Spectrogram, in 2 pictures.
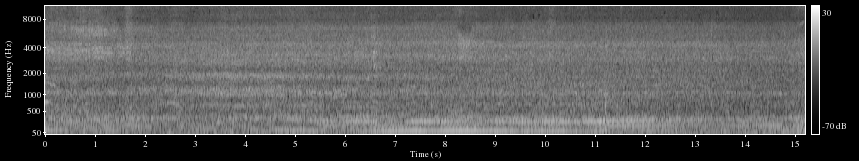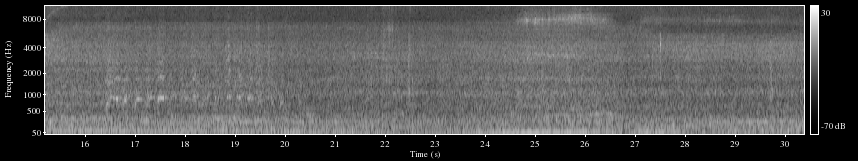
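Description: Heavy truck's diesel engine labouring in low gear as the truck pulls a tanker around a steep hairpin, its engine note steady and low with pitch changes several times as it works through the bend.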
